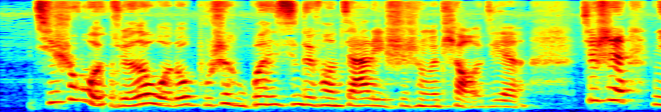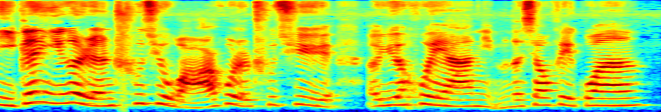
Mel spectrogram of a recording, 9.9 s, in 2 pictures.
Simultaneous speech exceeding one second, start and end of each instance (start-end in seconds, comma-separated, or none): none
